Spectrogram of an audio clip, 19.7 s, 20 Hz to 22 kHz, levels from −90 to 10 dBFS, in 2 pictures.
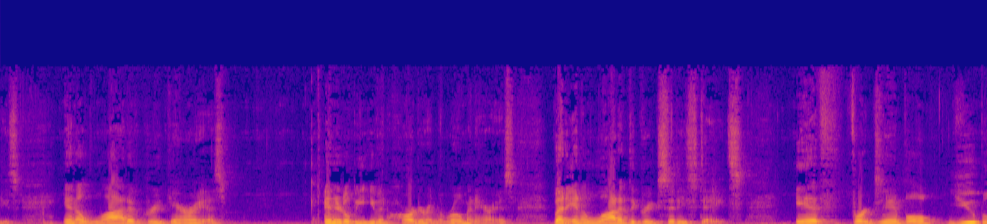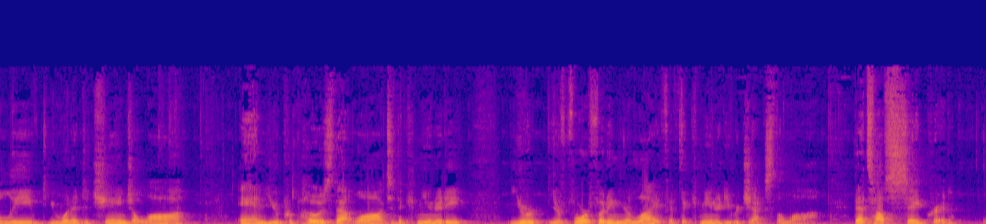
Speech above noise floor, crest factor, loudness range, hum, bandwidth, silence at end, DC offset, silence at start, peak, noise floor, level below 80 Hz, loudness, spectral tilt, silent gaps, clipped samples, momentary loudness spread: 24 dB; 18 dB; 3 LU; none; 15.5 kHz; 0 s; under 0.1%; 0 s; -2 dBFS; -42 dBFS; -42 dBFS; -20 LUFS; -7 dB/octave; none; under 0.1%; 13 LU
